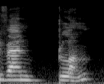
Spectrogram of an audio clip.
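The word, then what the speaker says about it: Van Blundht: Darren Morgan, he's been cast as Eddie Van Blunt with a silent H, as this loser who can't get women.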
